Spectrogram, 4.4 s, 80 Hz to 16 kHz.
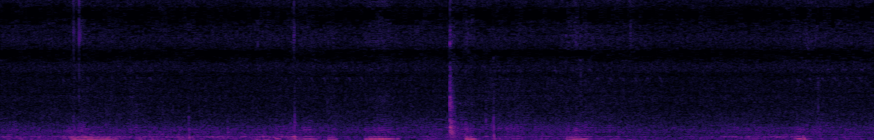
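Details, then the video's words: Two honey bee colonies annoyed by an inspection, Australia, March 2022. A dense, even wing hum runs throughout, with close individual bees swelling past every second or so and a few crisp clicks. "When Bees Go Wild - Inspecting Two Angry Hives"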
